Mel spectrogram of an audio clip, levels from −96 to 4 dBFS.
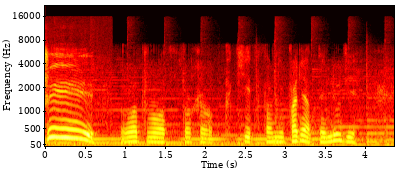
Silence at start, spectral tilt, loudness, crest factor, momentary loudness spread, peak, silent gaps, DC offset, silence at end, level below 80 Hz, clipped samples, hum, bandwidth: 0 s; -8 dB/octave; -18 LUFS; 16 dB; 15 LU; -2 dBFS; none; under 0.1%; 0 s; -36 dBFS; under 0.1%; none; 7.2 kHz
